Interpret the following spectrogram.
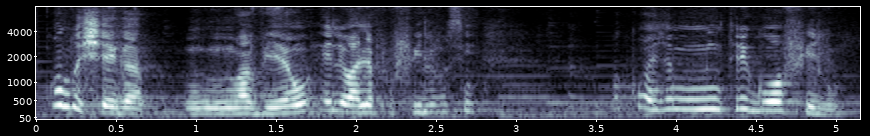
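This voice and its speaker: A man's voice: high voice, expressive, brisk, a little mellow, faint music behind. A man with a Brazilian Portuguese accent, a pastor telling a story in a sermon and acting out the voices of the people in it.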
